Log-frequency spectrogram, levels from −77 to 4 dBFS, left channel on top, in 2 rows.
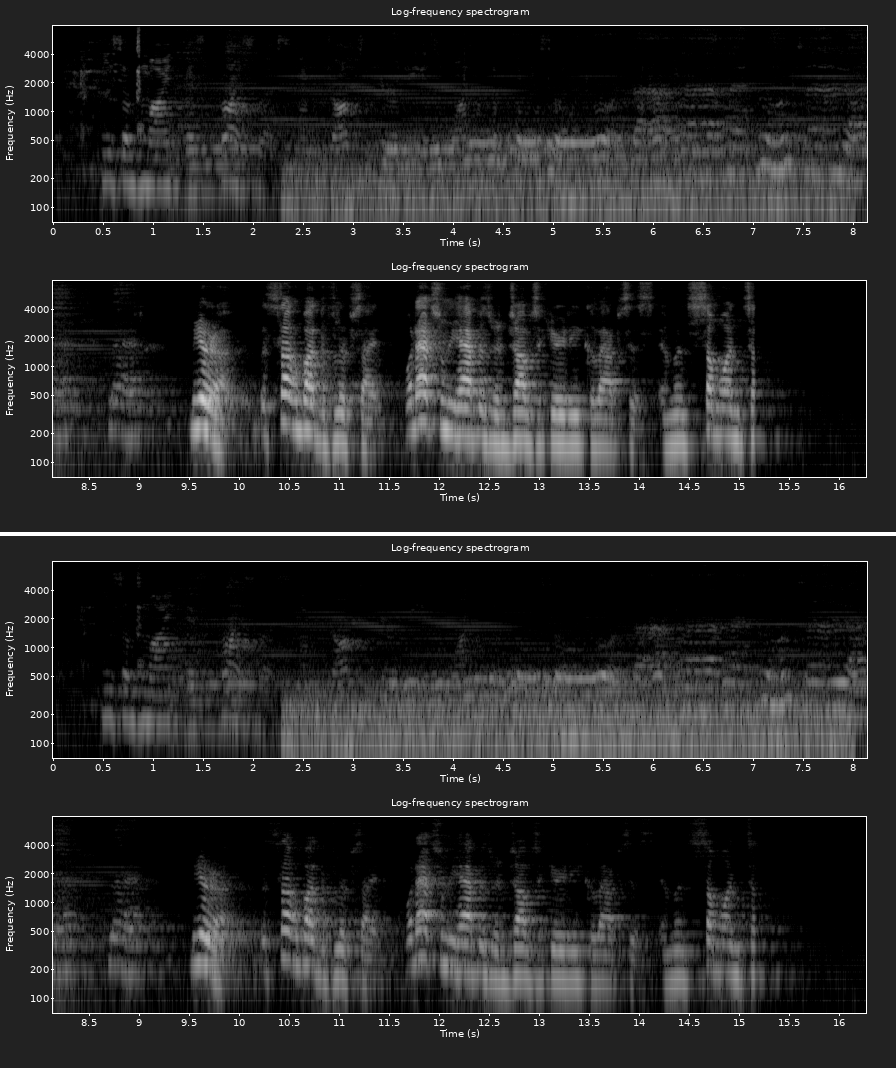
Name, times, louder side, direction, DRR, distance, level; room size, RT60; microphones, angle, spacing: voice 1, 0.5-5.5 5.8-7.0, left 4 dB, 60° left, 1.1 m, -51 dB
sound 1, 1.1-9.0, equal, 45° left, 1.5 m, -46 dB
sound 2, 2.3-8.0, right 5 dB, 65° right, 0.4 m, -44 dB
voice 2, 9.5-15.2, left 8 dB, 75° left, 0.3 m, -29 dB
27.5 x 10.5 x 2.3 m
head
